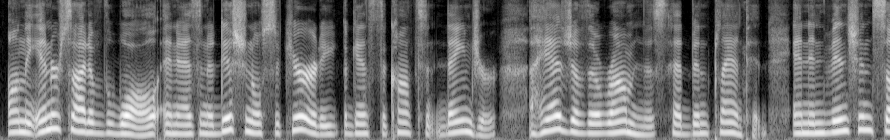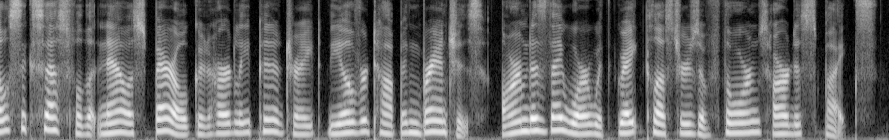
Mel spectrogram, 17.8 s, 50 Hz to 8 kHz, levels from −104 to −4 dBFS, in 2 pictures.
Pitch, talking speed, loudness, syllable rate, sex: 210 Hz, 170 wpm, -18 LUFS, 4.8 syllables/s, female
